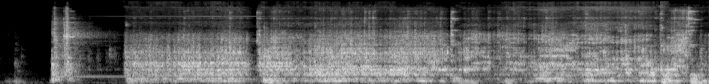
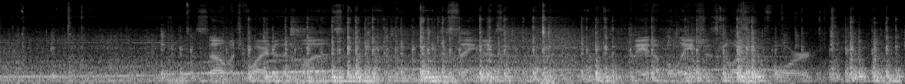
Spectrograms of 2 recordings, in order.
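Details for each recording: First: Raymond 770-R45TT lift truck, called out for a G4 code: harsh gritty grinding and rattling as the steering turns, from a worn-out steer bearing needing rebuild; a worn steer bearing can cause difficult steering and damage the steering amp. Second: Raymond 770-R45TT truck driving after steer bearing rebuild and regrease: steady motor whir with some rickety chassis rattle, no grinding from the steer unit, much quieter than before; normal steering.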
